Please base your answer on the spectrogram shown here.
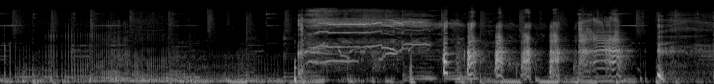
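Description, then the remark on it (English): A raspy zipper being unzipped in a long drawn-out pull, followed by several shorter rough bursts, with laughter breaking out around the sound. “I'm gonna unzip it.”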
